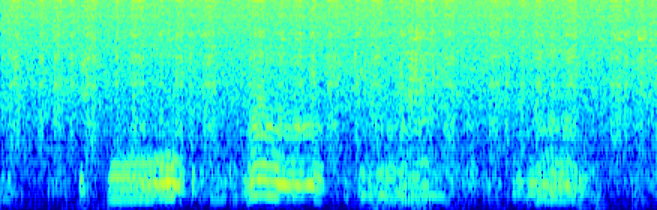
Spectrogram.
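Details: Ari X Grace pups, three weeks old, wrestling in the whelping house of a sprint mushing kennel: four harmonic whining yelps about a second apart, the second rising then falling, amid soft scuffling.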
